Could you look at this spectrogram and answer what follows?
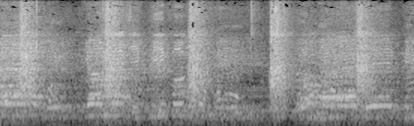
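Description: A group of voices singing a Māori whakangahau song together, with a sharp clap about once a second keeping the beat.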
